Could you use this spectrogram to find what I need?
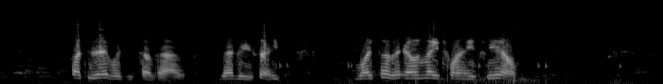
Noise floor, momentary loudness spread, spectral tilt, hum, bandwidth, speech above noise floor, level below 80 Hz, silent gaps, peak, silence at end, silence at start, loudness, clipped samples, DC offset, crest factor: -72 dBFS; 8 LU; -3 dB/octave; none; 10.5 kHz; 37 dB; -76 dBFS; none; -16 dBFS; 1.45 s; 0.2 s; -34 LUFS; under 0.1%; under 0.1%; 20 dB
